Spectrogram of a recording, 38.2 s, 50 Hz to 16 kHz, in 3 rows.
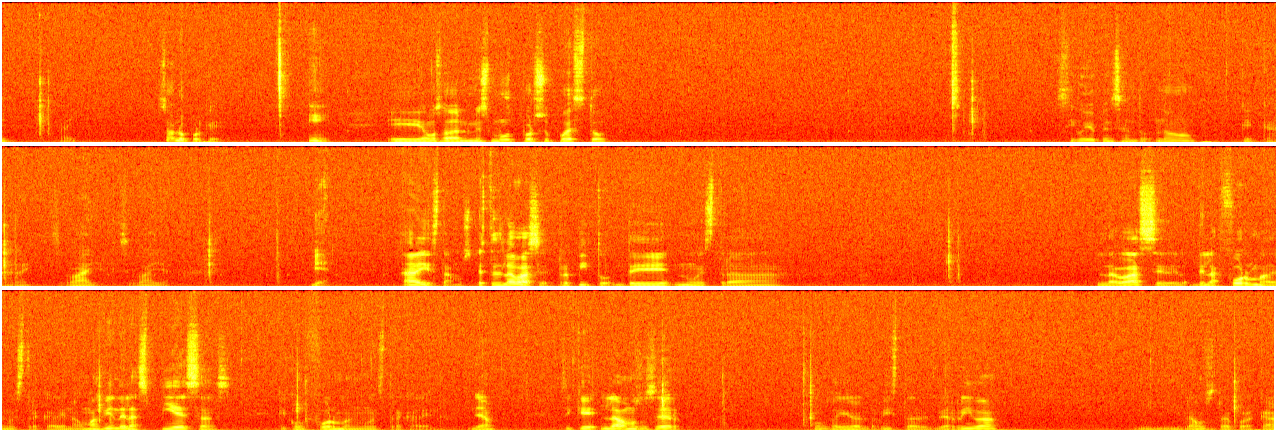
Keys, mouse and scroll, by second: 0.7 Tab, 1.3 scroll down 2, 2.1-3.9 drag, 4.5 click, 5.1 scroll up 1, 5.6-6.6 drag, 6.6-7.1 scroll down 1, 7.1-8.9 middle drag, 8.9-10.0 scroll up 1, 10.0 Tab, 10.6 click, 12.0 click, 13.0 Tab, 13.6-14.1 scroll down 1, 14.1 click, 14.7-15.1 scroll up 1, 15.2 shift+click, 15.2 shift+middle click, 15.9 shift+click, 16.0 shift+middle click, 16.6 scroll up 1, 16.8 middle click, 17.5 scroll up 1, 17.7-18.5 scroll down 1, 19.4-20.6 middle drag, 20.8-21.5 scroll up 1, 22.5 s, 24.9 click, 25.4-26.6 scroll down 1, 26.7 s, 28.0 click, 28.7 s, 29.4 click, 29.7-30.5 scroll up 1, 30.8 click, 32.0 middle click, 32.5 shift+middle click, 33.8 KP_7, 34.9-35.3 scroll up 2, 36.1-37.4 drag, 37.5-38.2 scroll down 1.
